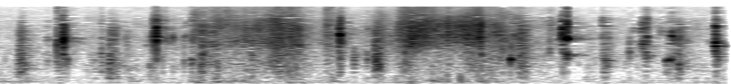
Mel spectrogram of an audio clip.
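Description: A napkin rustles against a man's mouth.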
